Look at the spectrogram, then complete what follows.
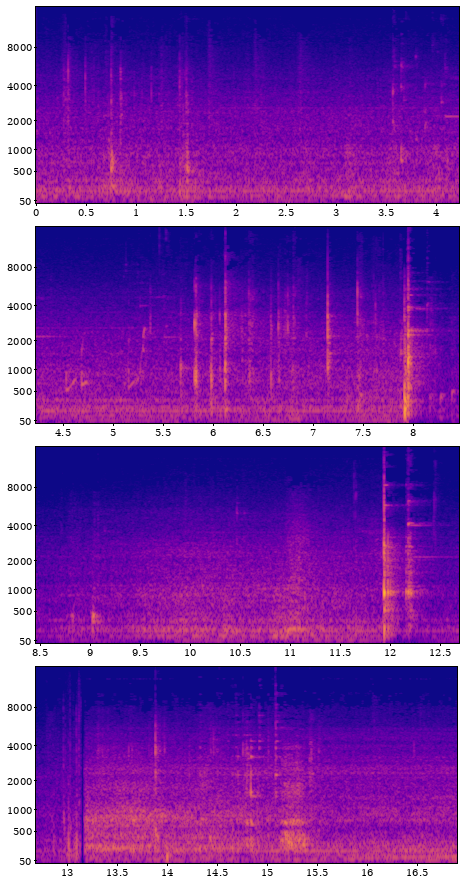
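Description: Orange juice poured from a bottle into a stemless drinking glass, with sharp clinks and knocks as glass and bottle are set down on the countertop.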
